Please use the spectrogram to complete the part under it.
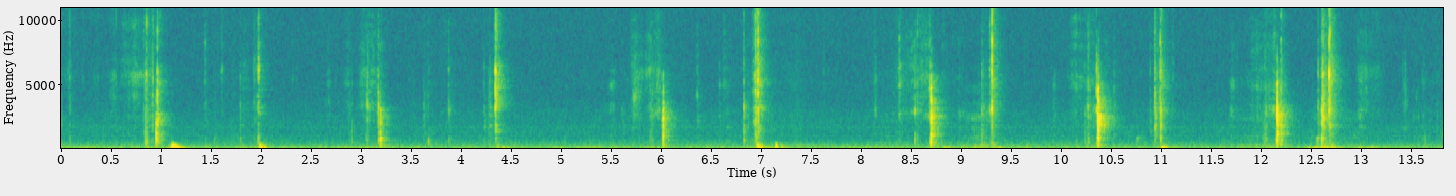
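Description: Cards are laid down one by one with soft taps.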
